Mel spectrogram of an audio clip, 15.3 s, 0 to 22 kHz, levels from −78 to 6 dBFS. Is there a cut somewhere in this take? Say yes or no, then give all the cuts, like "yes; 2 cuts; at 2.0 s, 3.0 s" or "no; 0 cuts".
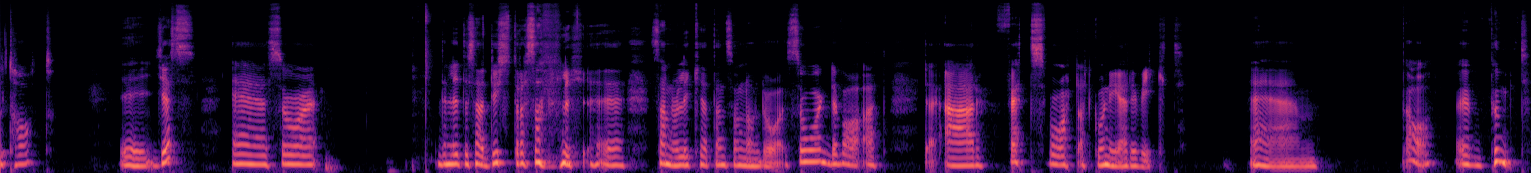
no; 0 cuts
